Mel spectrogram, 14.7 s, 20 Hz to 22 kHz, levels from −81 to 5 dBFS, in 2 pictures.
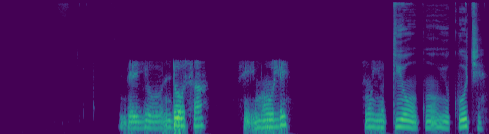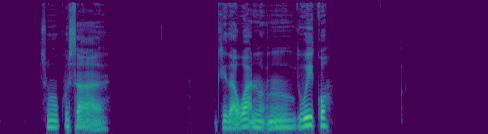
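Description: An adaptive stream at a lower bitrate runs from 1.79 to 5.79 s in this speech clip, ending just before "tión kuño cuchi". When the connection slowed, the player switched to a much leaner encoding. The shift from full-band sound to a dull tone points to an Opus stream dropping from around 64 kbit/s to about 8 kbit/s. Nothing above 4.2 kHz survives, and the quality changes abruptly in both directions without any gap.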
